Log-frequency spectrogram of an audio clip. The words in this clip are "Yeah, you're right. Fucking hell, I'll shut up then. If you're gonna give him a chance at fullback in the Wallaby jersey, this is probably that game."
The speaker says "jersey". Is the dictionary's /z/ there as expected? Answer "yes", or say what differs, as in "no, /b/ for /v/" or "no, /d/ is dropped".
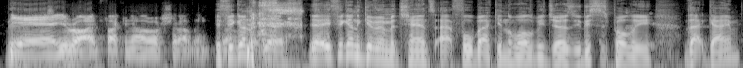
yes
